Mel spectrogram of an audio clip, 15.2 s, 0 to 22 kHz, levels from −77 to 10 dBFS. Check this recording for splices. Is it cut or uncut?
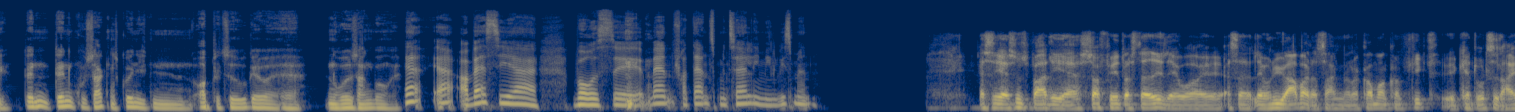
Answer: cut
